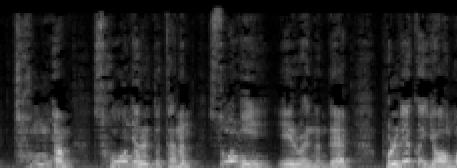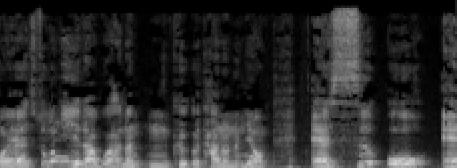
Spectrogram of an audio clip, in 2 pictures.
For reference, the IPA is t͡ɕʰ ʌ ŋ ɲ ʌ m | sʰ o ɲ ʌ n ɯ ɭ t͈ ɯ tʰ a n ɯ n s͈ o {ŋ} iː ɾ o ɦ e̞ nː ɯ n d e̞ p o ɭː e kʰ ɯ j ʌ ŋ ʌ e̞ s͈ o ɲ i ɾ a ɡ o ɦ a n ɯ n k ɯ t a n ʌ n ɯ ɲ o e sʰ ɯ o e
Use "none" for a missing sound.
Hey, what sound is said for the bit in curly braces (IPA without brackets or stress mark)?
ɲ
